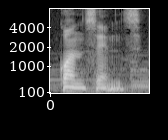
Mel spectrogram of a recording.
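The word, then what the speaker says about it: conscience: Next SCI, এই তিনটি লেটারও তালবশ র উচ্চারণ করতে পারে, যেমন কনসেন্স, কনসেন্স। দেখুন এখানে আমরা SCI পাচ্ছি এবং তার উচ্চারণ হচ্ছে তালবশ র, কনসেন্স।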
